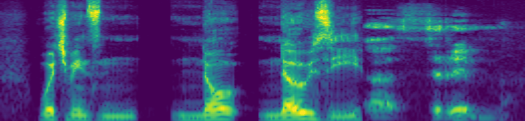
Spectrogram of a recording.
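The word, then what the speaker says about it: Thrym: Uh Thrim. Thrim. That's how it's pronounced. Thrim.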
